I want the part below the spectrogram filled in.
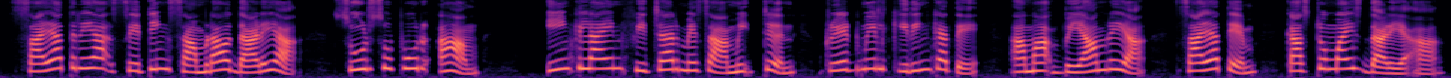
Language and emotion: Santali, neutral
